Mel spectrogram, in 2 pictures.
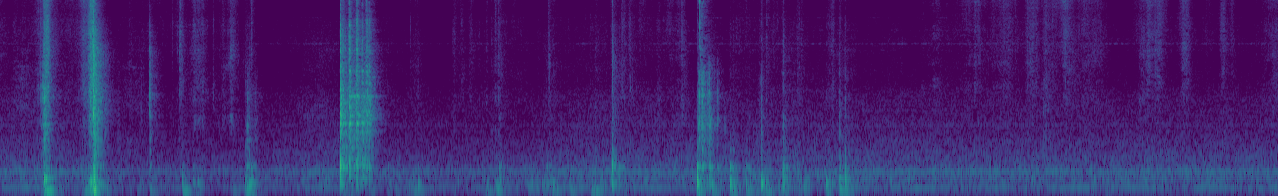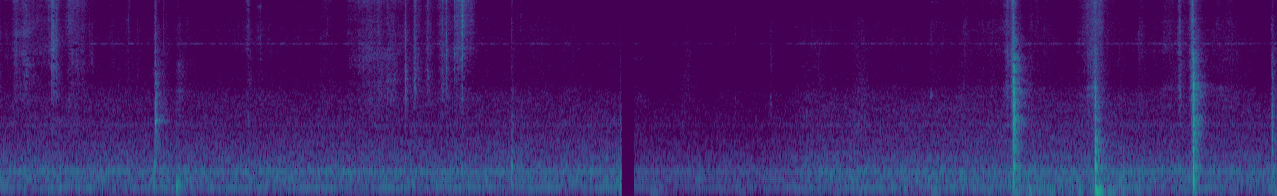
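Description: Apples being cut on a wooden cutting board: an apple slicer-corer pressed down through the fruit with sharp knocks and crunches in the first ten seconds, then softer scraping as the wedges are peeled with a knife, and a couple of knife strokes knocking the board near the end.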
